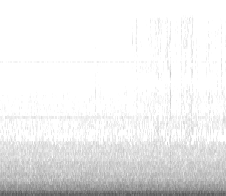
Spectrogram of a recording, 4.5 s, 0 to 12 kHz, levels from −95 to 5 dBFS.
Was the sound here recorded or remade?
recorded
